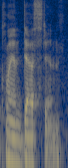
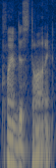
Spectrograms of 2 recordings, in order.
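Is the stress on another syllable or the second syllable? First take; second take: second; another. First: The stress is on the second syllable. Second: The stress is on another syllable. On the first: The speaker calls it right. "the stress in this one is on the second syllable" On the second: The speaker calls it wrong. "instead of"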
